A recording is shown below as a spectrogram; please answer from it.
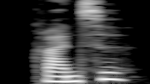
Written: grænse

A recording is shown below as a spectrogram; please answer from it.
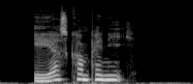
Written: æreskompagni

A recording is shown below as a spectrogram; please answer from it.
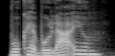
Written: vokabular

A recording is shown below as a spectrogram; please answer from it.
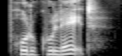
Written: protokollat

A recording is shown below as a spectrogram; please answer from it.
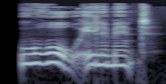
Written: uroelement

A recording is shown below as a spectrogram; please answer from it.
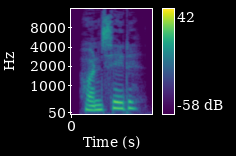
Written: håndsætte

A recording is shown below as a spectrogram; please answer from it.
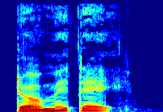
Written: DOMMEDAGEN

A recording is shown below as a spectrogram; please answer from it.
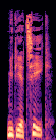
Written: mediatek

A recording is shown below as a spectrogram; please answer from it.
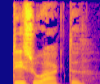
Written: desuagtet

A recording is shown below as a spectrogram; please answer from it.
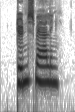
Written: dyndsmerling

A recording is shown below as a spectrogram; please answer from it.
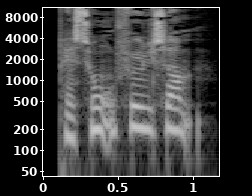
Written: personfølsom

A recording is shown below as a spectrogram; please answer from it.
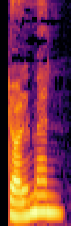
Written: DOLMANEN

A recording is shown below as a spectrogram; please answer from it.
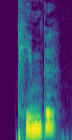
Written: pimpe

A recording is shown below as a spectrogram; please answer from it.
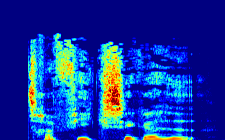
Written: trafiksikkerhed

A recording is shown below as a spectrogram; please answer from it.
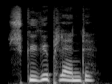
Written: Skyggeplante

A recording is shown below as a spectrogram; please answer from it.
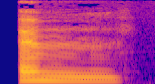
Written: øhm

